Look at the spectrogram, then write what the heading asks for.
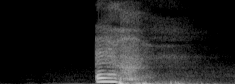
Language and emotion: Russian, sad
